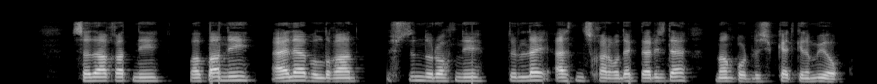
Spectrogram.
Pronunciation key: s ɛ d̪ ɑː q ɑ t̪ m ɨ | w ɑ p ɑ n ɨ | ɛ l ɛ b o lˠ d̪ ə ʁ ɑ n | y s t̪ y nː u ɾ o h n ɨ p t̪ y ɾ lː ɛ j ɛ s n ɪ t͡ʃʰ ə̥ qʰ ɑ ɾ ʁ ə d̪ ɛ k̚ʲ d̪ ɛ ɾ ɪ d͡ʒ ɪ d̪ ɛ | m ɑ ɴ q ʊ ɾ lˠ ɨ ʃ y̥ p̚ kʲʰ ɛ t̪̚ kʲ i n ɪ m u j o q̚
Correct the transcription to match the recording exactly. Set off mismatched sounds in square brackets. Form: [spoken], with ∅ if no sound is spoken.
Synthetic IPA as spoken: s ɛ d̪ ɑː q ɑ t̪ [n] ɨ | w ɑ p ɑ n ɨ | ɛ l ɛ b o lˠ d̪ ə ʁ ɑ n | y s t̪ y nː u ɾ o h n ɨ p t̪ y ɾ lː ɛ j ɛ s n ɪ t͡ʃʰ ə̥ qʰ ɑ ɾ ʁ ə d̪ ɛ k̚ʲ d̪ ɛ ɾ ɪ d͡ʒ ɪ d̪ ɛ | m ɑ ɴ q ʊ ɾ lˠ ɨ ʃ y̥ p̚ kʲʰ ɛ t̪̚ kʲ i n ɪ m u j o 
